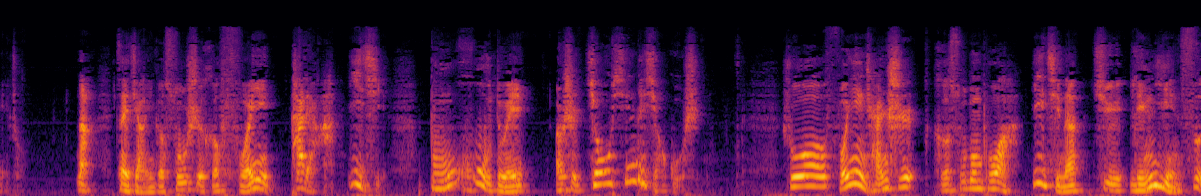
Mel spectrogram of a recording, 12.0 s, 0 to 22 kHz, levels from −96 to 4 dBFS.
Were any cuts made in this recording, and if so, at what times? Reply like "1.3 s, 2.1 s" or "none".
none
